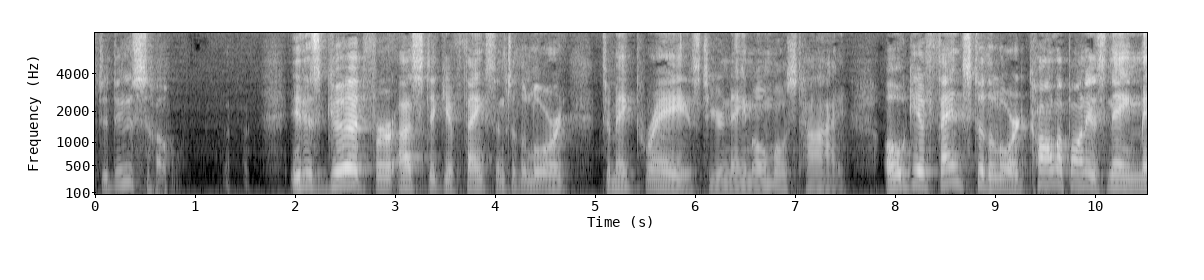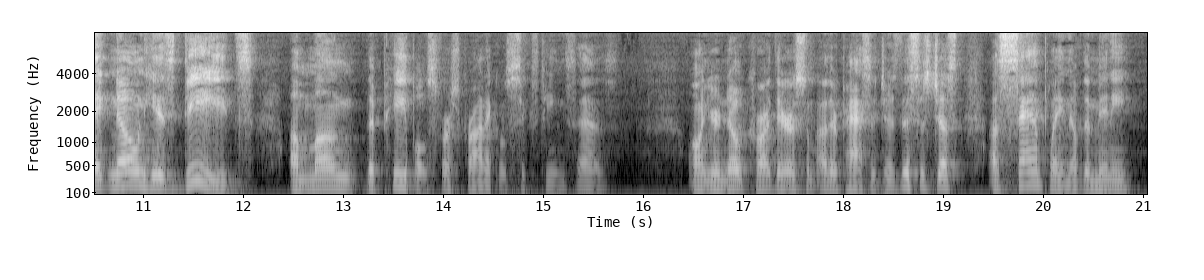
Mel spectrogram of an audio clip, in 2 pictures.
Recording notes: COMMUNITY THANKSGIVING SERVICE - 2016 - Audio. This annual event from the Lake Granbury Ministerial Alliance, hosted this year at Generations Church.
